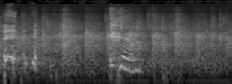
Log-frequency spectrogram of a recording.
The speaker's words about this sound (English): So I just want to say thank you. Give your guys a round of applause.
